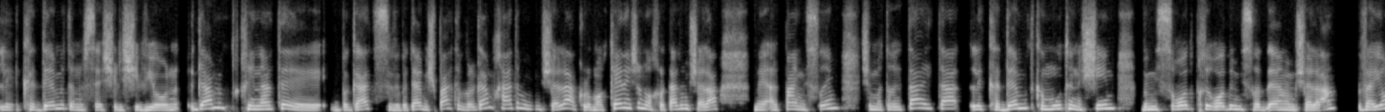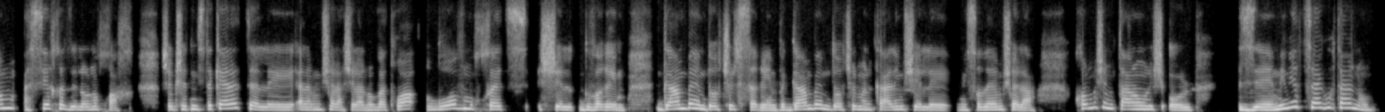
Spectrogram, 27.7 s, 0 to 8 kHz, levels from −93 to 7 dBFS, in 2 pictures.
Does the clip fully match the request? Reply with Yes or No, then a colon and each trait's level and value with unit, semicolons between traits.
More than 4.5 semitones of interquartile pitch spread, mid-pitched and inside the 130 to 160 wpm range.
No: wide, 5.4 semitones; high, 220 Hz; fast, 150 wpm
